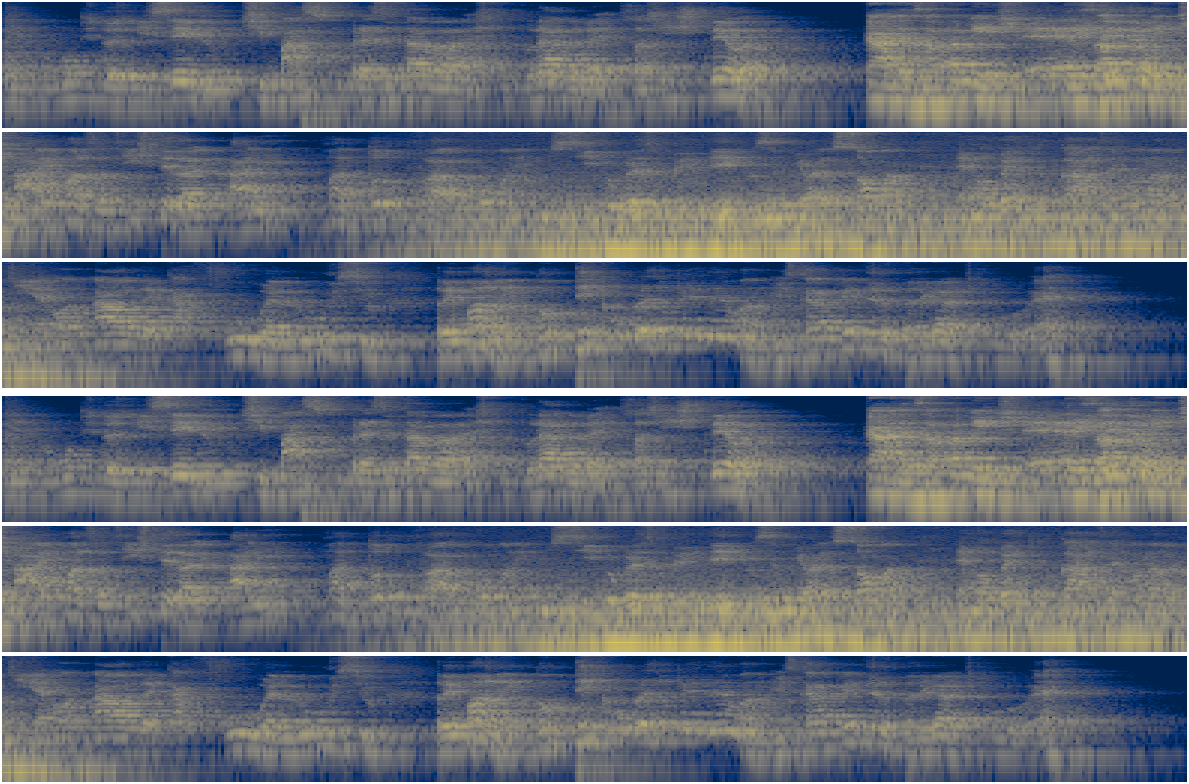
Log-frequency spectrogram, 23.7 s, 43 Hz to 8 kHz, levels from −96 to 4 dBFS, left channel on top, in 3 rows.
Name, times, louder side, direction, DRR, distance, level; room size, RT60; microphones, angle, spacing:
voice 1, 0.0-5.1 6.8-9.7 10.0-22.8, equal, ahead, -6 dB, 1.6 m, -35 dB
voice 2, 5.7-8.0, equal, 20° left, -5 dB, 1.4 m, -29 dB
Thunder / Rain, 10.5-16.3, right 1 dB, 80° left, 2.0 m, -28 dB
9.9 x 9.1 x 2.9 m, 1.4 s
head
